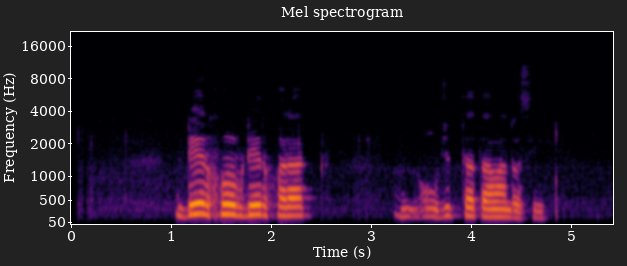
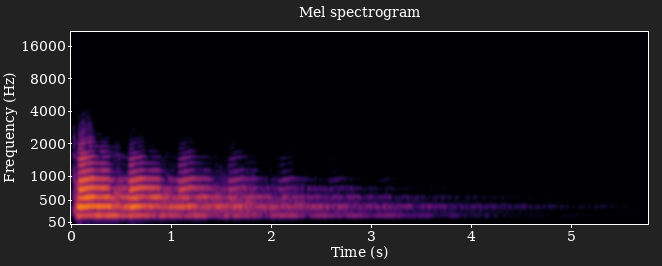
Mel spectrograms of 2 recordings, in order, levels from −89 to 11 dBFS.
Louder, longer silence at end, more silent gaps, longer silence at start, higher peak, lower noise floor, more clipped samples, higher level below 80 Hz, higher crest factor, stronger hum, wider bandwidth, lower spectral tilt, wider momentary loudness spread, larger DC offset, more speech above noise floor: first, -20 LUFS vs -26 LUFS; second, 0.7 s vs 3.2 s; neither; first, 1.05 s vs 0.05 s; about the same, -6 dBFS vs -8 dBFS; second, -65 dBFS vs -85 dBFS; neither; first, -80 dBFS vs under -90 dBFS; about the same, 18 dB vs 22 dB; neither; second, 2.5 kHz vs 3.1 kHz; about the same, -11 dB/octave vs -12 dB/octave; second, 22 LU vs 26 LU; neither; second, 45 dB vs 62 dB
